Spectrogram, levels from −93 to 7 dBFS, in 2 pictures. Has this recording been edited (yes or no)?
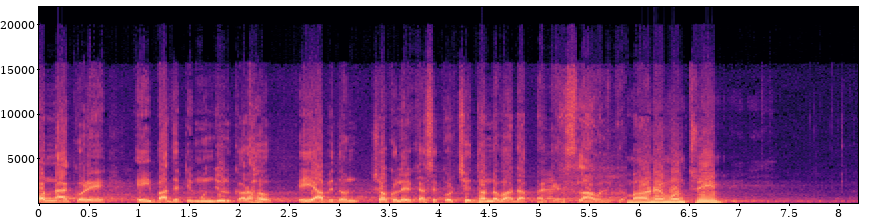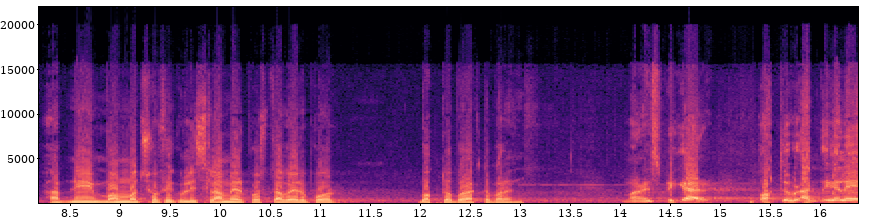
no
